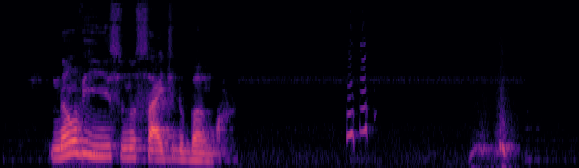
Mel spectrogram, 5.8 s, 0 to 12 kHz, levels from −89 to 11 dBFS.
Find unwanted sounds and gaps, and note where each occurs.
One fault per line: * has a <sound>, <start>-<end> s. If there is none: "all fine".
* has a laugh, 3.5-3.8 s
* has a whoosh, 4.7-5.2 s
